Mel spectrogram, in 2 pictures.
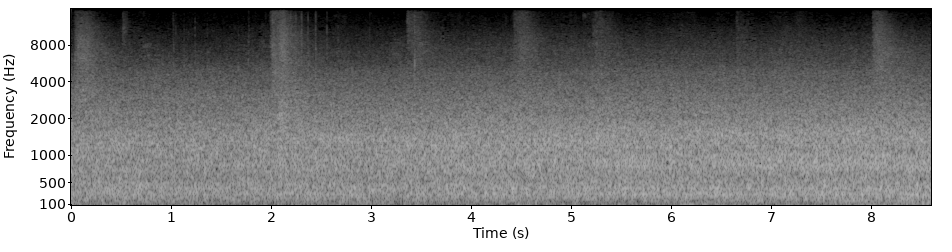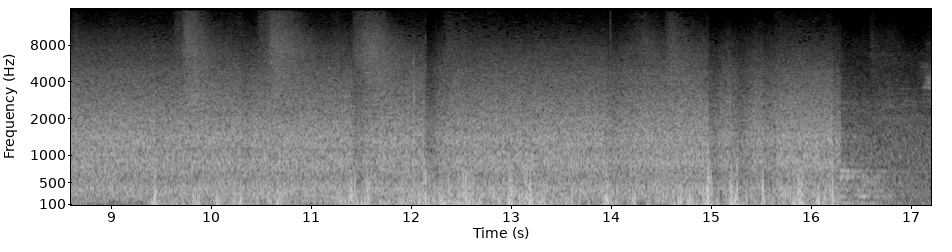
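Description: A steady rushing noise, like running machinery or moving air, with irregular low bumps and thumps joining in from a little past halfway.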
